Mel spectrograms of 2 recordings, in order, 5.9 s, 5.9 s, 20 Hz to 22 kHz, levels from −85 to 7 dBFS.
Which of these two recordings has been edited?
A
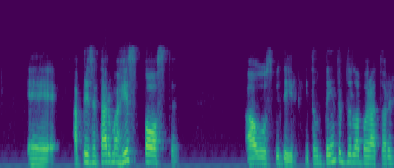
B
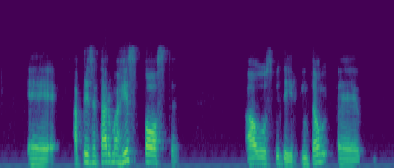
A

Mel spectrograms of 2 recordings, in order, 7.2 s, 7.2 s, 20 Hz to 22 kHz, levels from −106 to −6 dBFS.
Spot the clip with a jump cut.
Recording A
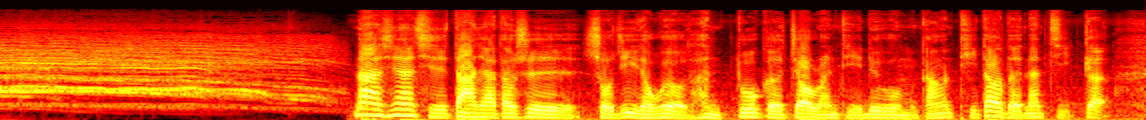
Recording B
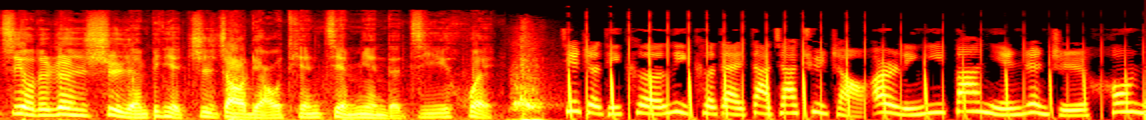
A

